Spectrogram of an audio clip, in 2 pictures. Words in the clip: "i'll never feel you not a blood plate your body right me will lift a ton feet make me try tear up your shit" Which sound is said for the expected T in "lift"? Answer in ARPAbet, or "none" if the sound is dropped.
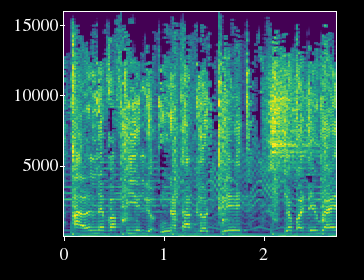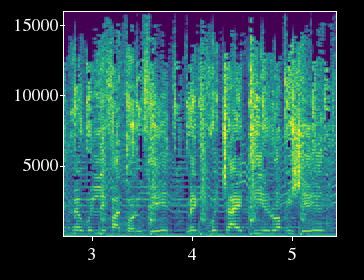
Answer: none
